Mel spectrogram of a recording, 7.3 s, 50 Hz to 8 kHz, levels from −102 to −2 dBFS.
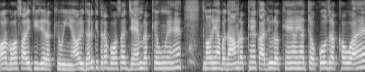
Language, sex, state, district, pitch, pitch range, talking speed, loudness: Hindi, female, Bihar, Katihar, 220 Hz, 210-225 Hz, 245 wpm, -15 LUFS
